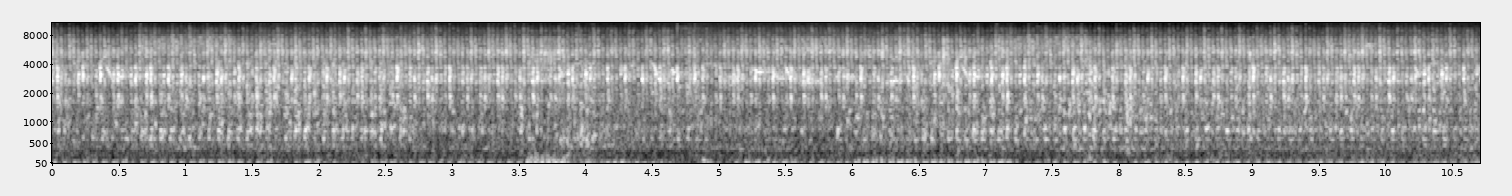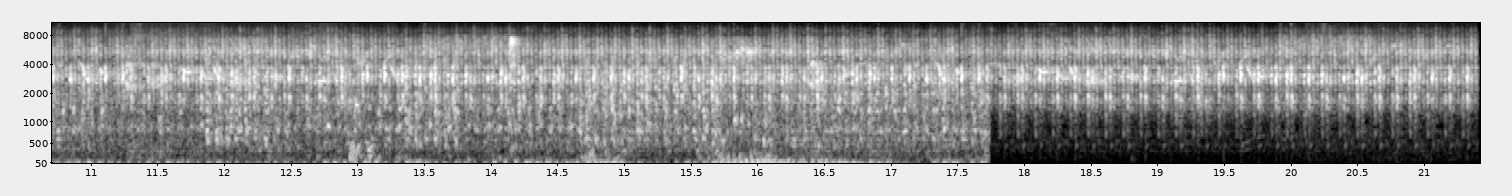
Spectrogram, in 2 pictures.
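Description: Vehicle engine running steadily at idle with a fast, deep, knocking beat and a hiss above it. The deep engine beat cuts off sharply near the end, leaving only a higher-pitched noise.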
